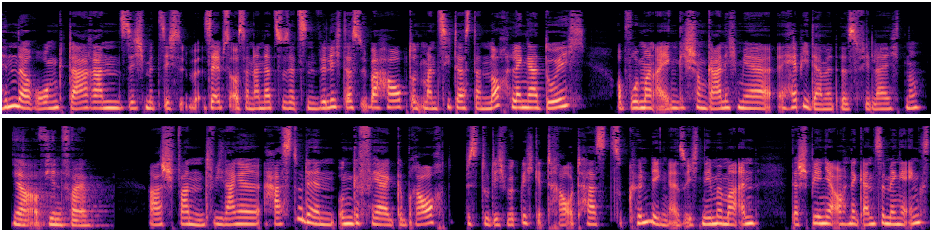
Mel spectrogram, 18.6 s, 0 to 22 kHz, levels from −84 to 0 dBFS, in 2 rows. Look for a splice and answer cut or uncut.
uncut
